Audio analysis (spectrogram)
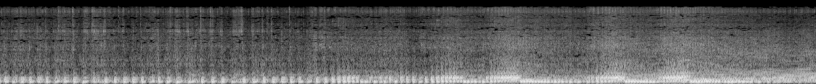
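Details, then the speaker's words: Honda Supra Grand single after cam chain replacement, which cured a bad rattle from a worn roller: starts with a loud exhaust pop, then revs smoothly with no top-end rattle. Normal running. "Nah kayak gini suaranya Udah halus kembali ya Tadi parah banget gemericik banget ya karena roll katanya habis nah ini udah mendingan ya"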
